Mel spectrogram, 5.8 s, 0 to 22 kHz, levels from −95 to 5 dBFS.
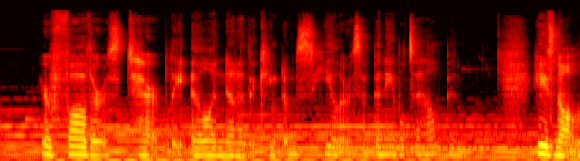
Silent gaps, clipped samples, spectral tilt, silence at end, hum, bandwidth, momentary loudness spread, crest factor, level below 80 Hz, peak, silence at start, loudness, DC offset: none; under 0.1%; -5.5 dB/octave; 0 s; none; 16 kHz; 13 LU; 20 dB; -58 dBFS; -10 dBFS; 0 s; -30 LUFS; under 0.1%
